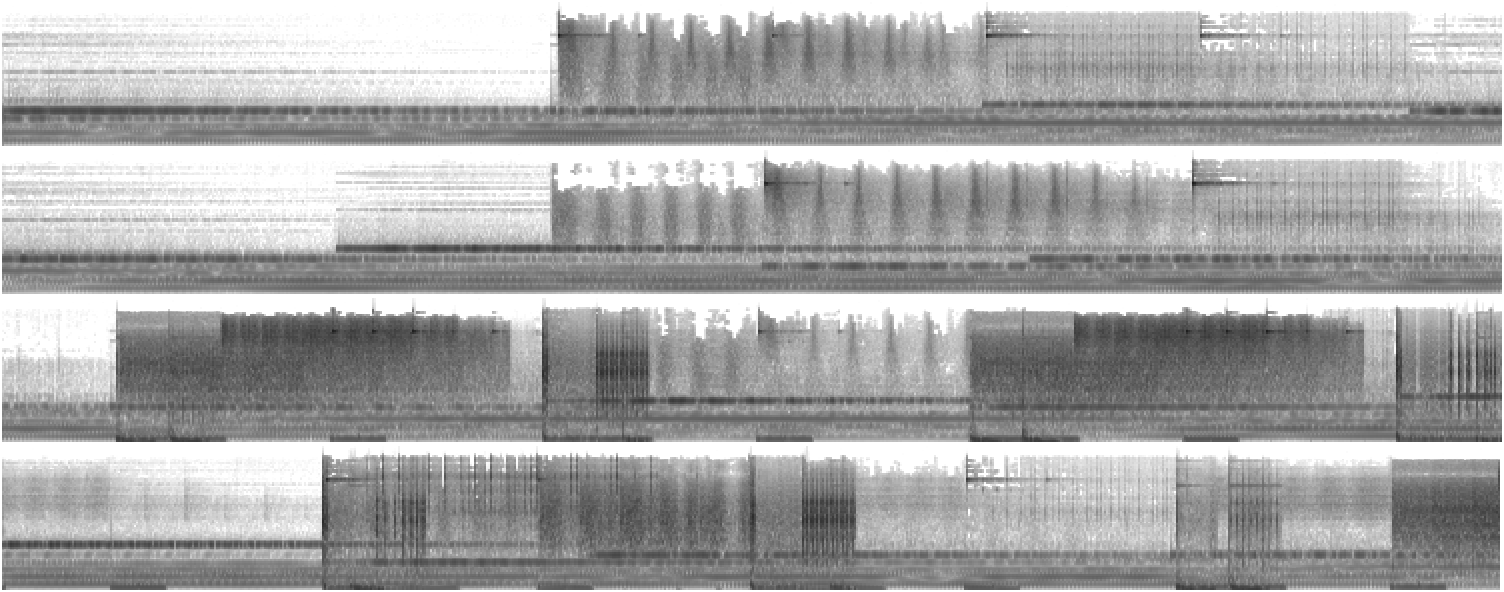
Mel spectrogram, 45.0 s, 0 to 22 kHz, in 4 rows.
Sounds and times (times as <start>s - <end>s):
Music: 0.0s - 44.9s.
